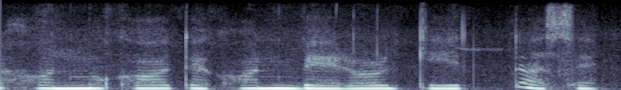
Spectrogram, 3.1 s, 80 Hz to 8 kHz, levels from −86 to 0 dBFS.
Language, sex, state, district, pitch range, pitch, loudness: Assamese, female, Assam, Kamrup Metropolitan, 250-260 Hz, 255 Hz, -12 LUFS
